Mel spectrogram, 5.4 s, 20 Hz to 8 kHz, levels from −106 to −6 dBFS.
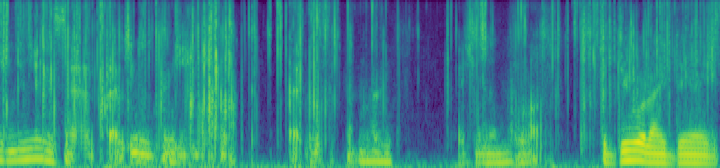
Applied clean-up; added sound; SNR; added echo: neural diffusion model UNIVERSE++.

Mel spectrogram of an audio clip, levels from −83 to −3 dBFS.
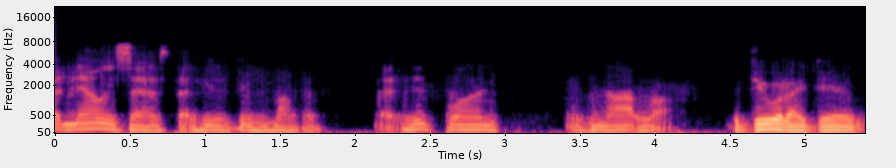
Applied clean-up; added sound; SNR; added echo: neural mask model Resemble Enhance denoiser.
